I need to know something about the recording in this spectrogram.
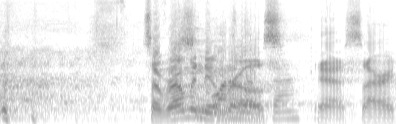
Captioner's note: laughter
